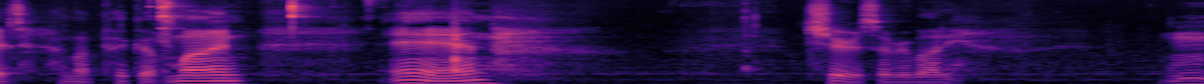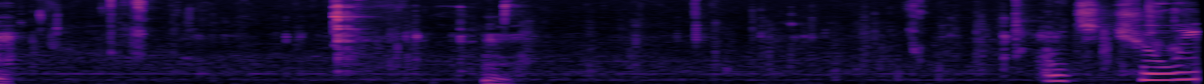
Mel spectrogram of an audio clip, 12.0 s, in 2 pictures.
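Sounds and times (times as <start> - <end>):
person chewing: 5.9 - 12.0.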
